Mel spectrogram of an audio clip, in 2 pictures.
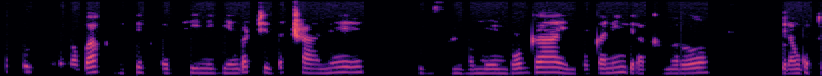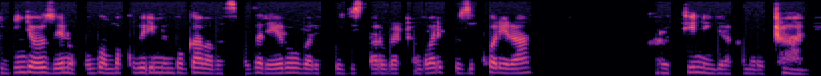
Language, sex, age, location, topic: Kinyarwanda, female, 50+, Musanze, agriculture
